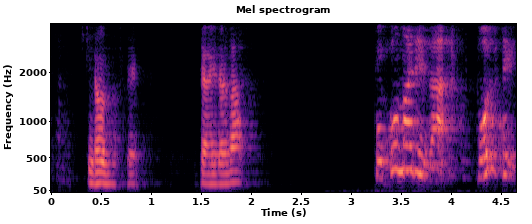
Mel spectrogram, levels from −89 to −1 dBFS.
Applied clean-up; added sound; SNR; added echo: neural mask model DeepFilterNet 3.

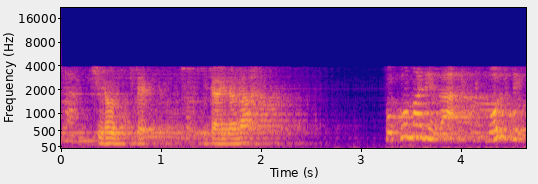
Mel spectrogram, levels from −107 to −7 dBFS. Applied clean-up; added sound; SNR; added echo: neural separator model SepFormer DNS4.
